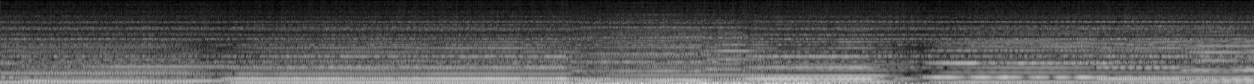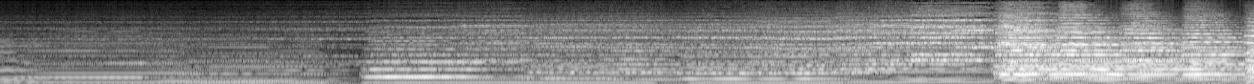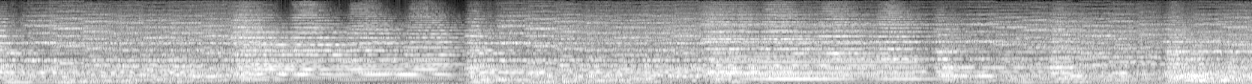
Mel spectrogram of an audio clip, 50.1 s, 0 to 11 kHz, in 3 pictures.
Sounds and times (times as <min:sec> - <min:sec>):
Music: 0:00.0 - 0:50.1.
